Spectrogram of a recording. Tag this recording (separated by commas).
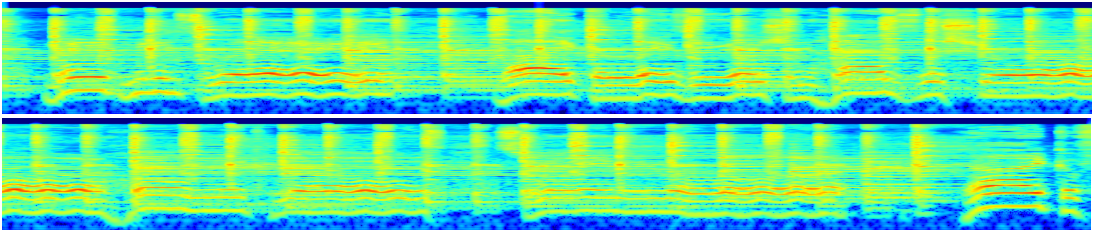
Male singing, Music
